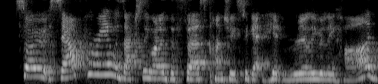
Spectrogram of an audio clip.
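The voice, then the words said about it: Australian accent. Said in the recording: “I detect an accent. ... I'm Aussie, actually ... I am from the land down under.”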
